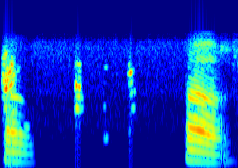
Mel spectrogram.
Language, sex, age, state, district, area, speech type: Odia, female, 45-60, Odisha, Ganjam, urban, conversation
